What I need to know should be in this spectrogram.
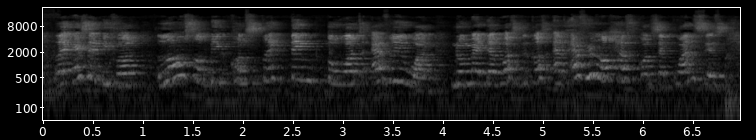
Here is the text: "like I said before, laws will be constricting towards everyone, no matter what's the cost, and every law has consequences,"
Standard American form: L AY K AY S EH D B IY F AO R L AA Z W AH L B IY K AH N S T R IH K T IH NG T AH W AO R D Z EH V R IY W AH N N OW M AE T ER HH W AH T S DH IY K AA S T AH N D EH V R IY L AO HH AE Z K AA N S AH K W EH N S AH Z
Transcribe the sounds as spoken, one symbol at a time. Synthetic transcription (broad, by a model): L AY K AY S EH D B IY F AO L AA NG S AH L B IY K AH N S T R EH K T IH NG T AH W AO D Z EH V R IY W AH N N OW M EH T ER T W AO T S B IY K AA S AH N EH V R IY W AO HH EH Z K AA N S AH K W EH N S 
